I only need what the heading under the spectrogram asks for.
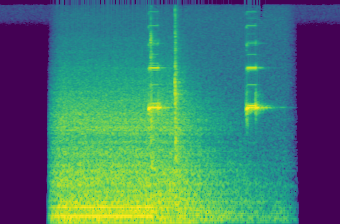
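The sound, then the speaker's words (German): Microwave oven signal tone: a couple of short, high, clear beeps over a broad, steady humming rush that stops soon after the last beep. “Signalton, zum Beispiel von einer Mikrowelle.”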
